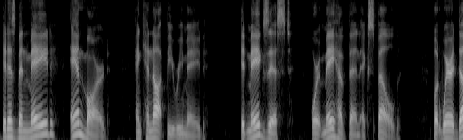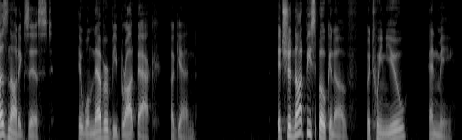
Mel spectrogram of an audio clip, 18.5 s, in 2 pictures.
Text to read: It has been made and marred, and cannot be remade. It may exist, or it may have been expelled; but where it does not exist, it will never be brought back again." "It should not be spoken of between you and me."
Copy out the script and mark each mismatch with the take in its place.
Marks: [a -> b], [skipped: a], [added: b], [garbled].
It has been made and marred, and cannot be remade. It may exist, or it may have been expelled; but where it does not exist, it will never be brought back again." "It should not be spoken of between you and me."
